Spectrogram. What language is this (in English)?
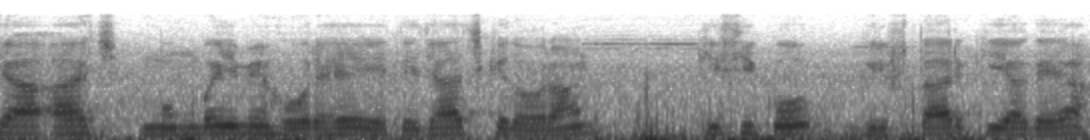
Urdu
